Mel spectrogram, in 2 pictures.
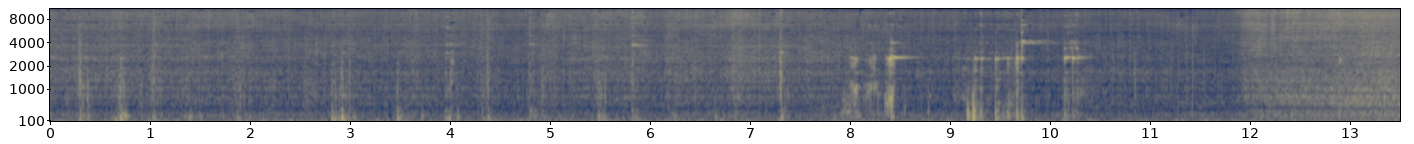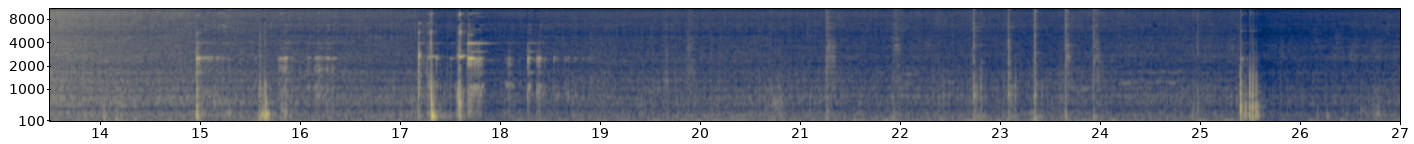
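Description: Food sizzling in a miniature wok while metal utensils stir and scrape it, with sharp clinks of metal on the pan. About twelve seconds in the sizzle swells for a couple of seconds, and a loud knock comes near the end.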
